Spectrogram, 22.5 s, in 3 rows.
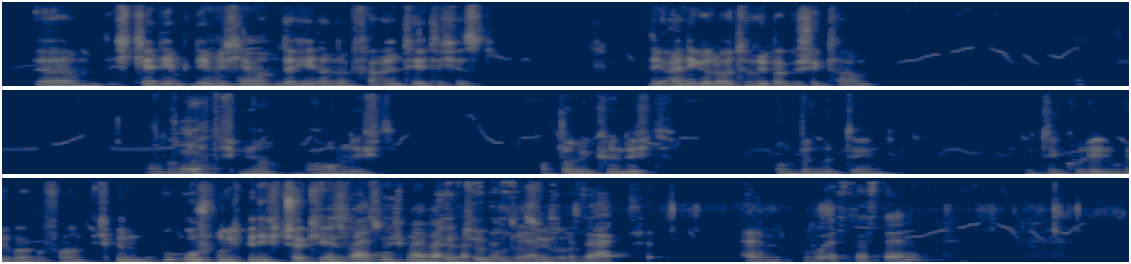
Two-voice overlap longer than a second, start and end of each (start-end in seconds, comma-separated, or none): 17.2-18.9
